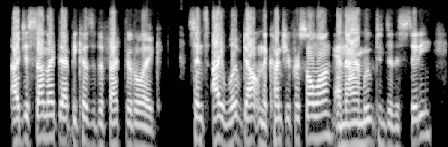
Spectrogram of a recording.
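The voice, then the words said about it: Country twang, somewhat Canadian-sounding. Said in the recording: “I have like this twang ... style of voice that's like that sounds like Canadian ... this country twang”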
